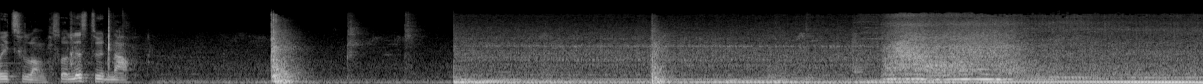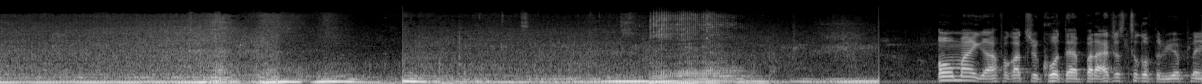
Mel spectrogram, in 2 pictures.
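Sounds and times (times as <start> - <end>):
car engine at low revs: 4.6 - 9.0, 9.9 - 20.8.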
